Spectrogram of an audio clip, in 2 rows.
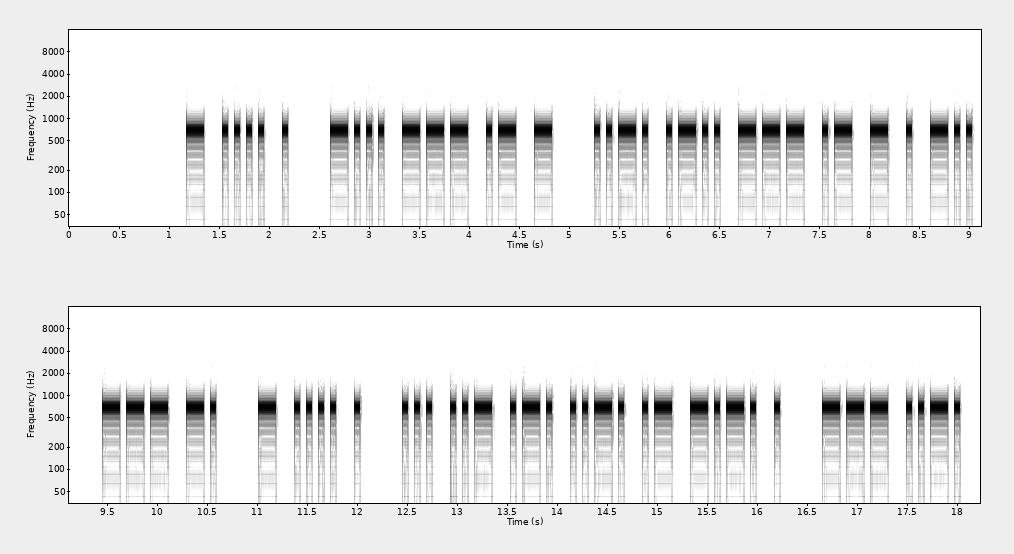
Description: Morse code, heard as a keyed tone, about 21 wpm, 700 Hz. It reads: THE BOAT FLOATED ON THE SURFACE OF
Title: Sentences with 4-Word Phrases - Spoken Beginning - 20wpm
